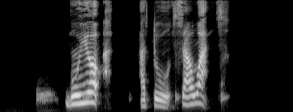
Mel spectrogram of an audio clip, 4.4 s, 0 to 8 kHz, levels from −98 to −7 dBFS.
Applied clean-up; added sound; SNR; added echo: neural mask model Resemble Enhance denoiser.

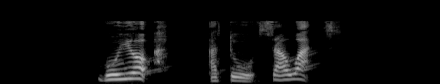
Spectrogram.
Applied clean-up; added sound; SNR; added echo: neural mask model DeepFilterNet 3.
